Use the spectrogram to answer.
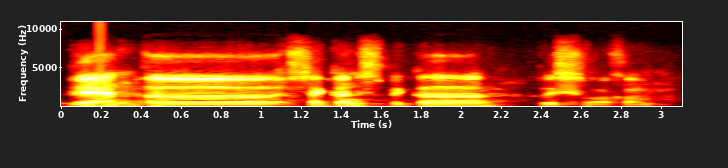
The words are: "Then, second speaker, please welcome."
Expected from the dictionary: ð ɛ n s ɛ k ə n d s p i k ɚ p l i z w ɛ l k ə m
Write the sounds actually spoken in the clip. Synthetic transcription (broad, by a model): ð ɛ n s ɛ k ə n d s p i k ɚ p i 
